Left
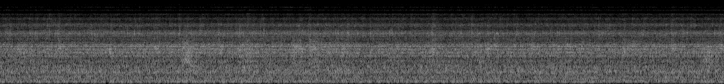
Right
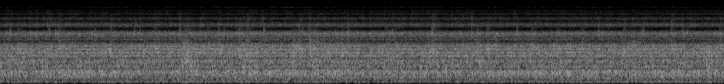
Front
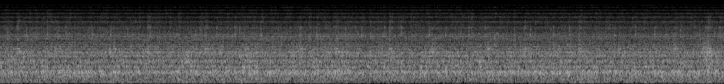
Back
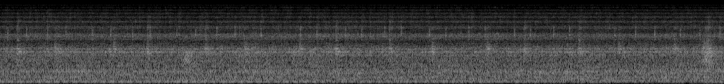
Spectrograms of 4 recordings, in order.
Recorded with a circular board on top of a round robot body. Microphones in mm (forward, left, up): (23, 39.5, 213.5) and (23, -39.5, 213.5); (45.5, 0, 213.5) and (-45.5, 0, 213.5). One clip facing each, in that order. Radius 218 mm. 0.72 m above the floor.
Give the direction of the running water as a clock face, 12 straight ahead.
1 o'clock.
